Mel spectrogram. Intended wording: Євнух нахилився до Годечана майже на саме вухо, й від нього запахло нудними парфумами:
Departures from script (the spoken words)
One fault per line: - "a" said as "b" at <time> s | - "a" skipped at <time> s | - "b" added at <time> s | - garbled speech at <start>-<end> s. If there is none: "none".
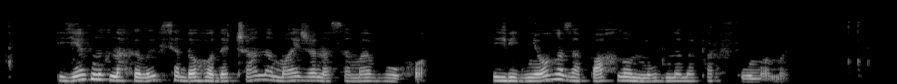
none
